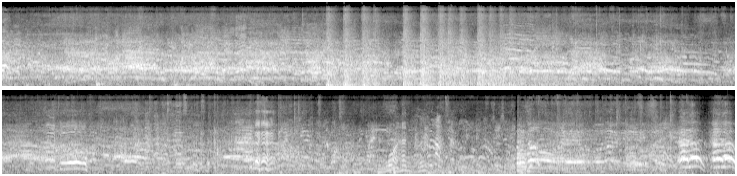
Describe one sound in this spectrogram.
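A crowd of men cheers and sings loudly close by, outdoors.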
